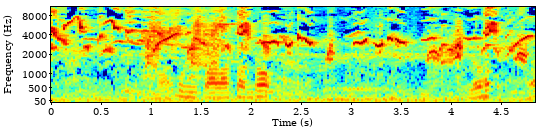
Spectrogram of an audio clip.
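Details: Oriental magpie-robin singing a rich, fast-changing medley of bright whistled notes, chattering runs and brief harsh notes, delivered with little pause.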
